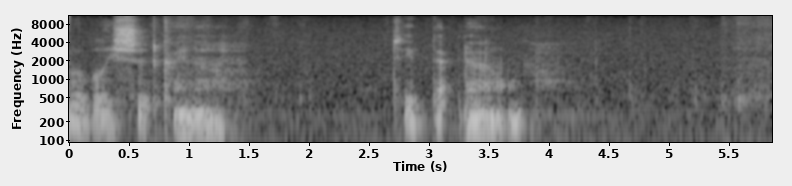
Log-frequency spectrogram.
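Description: Paper rustles softly under fingers.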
